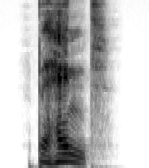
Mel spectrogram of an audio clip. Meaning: alternative form of behände
- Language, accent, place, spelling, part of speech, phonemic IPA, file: German, Germany, Berlin, behänd, adjective, /bəˈhɛnt/, De-behänd.ogg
